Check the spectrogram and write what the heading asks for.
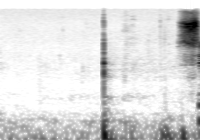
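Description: A steel-tip dart striking a Winmau bristle dartboard about a second in: a single short, sharp impact over a low steady room hum.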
